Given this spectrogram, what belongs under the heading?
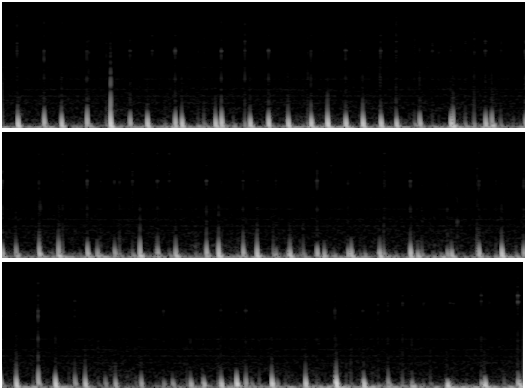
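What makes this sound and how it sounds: Two small solid light-wood cubes are held in both hands near the microphone and knocked and tapped together in rapid, light strikes. Over about ten seconds they give a steady, uneven stream of short, dry, low-pitched knocks that stop instantly with no ringing.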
